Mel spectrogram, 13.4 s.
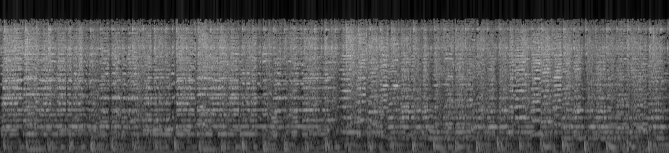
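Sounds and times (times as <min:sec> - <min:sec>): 
polka music: 0:00.0 - 0:13.3.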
